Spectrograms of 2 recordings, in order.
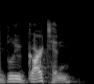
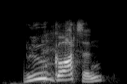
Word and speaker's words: Blue Garten: And since it's so crazy, go spend it at Blue Garden. Actually, Blue Garten. – That's how good. – Spelled. Blue Garten. June 20th. – Spelled like blue cheese and Garten with a T.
